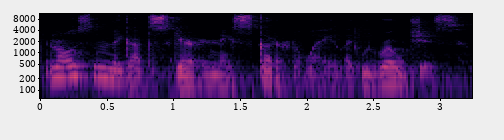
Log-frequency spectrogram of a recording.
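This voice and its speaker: A woman's voice: deep voice, animated, a little fast, vocal fry, a little mellow, a little hiss or hum. A woman vlogging to camera in a heated, rambling rant, swearing often and restarting her sentences. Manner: rambling, profane, heated, many fillers and restarts.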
